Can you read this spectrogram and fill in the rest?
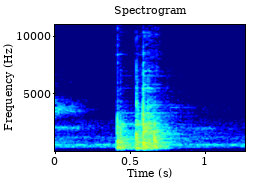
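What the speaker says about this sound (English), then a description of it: "Let's get your food bowl out of there." A dog's food bowl is picked up and moved, giving a single short clatter of dish against a hard surface, close and brief in a quiet room.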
